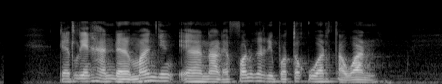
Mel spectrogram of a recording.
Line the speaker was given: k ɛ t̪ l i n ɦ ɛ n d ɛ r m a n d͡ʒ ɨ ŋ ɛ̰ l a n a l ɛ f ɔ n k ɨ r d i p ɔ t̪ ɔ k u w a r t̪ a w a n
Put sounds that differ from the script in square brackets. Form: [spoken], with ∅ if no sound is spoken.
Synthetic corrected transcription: k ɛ t̪ l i n ɦ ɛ n d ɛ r m a n d͡ʒ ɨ ŋ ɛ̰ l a n a l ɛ f ɔ n k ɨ r d i p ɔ t̪ ɔ k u w a r t̪ a w a n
